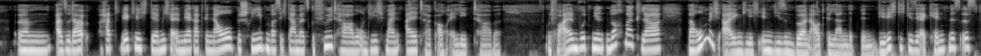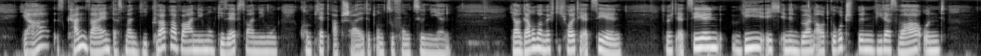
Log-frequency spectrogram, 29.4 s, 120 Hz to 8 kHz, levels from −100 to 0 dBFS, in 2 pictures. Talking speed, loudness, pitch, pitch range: 160 wpm, -20 LUFS, 185 Hz, 160-205 Hz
